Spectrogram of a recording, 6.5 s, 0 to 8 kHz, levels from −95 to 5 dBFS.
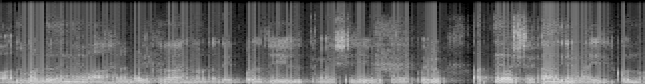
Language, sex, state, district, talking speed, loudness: Malayalam, male, Kerala, Kozhikode, 100 wpm, -17 LUFS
